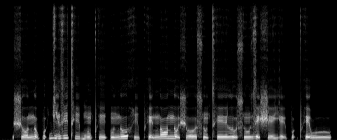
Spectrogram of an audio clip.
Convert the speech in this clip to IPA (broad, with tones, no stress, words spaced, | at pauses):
ʃo˨no̰˦˨ pʊ˦ʔ d͡ʑĩ˦˨zi˦tʰi˨bũ˨ pʰĩ˨ʔũ˨no˦ʊ̯hi˨ pʰḛ˦˨ nɔ˦ no̰˦˨ʊ̯ʃo˨ʊ̯sʰũ˦˨tʰe˦ɪ̯ lṵ˦˨sʰũ˦ zḛ˦˨ʃe˨ jḛ˦˨ɪ̯ pʊ˦ʔpʰḛ˦˨ wu˦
